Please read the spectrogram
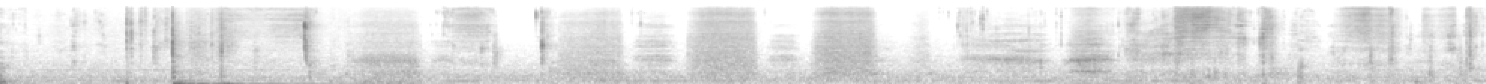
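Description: Close-miked chewing of a mouthful of grilled thin-sliced beef brisket (chadolbaegi), with wet mouth clicks and breaths between bites. A low thump about a second in.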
